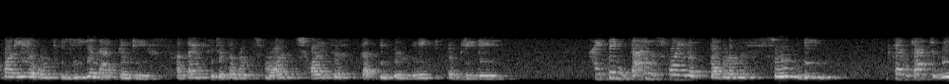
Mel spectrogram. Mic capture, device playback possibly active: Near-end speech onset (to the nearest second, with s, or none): none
